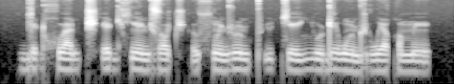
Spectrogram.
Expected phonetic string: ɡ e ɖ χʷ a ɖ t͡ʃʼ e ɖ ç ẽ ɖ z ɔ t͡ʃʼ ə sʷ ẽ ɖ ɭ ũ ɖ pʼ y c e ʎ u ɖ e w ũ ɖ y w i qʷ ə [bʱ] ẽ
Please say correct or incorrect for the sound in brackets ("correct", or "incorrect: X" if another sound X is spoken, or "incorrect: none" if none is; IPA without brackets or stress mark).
incorrect: m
